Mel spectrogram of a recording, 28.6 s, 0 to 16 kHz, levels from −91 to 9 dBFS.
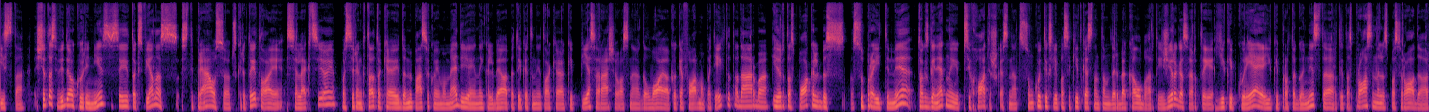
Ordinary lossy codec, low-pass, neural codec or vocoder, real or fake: MP3, 96 kbps; 14.4 kHz; none; real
